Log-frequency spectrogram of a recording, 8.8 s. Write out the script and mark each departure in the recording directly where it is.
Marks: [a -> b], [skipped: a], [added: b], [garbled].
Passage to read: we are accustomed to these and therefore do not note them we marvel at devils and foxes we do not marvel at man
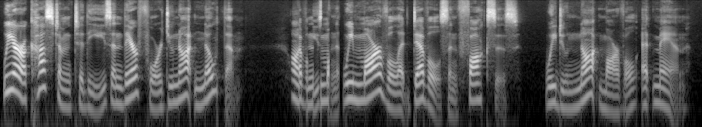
we are accustomed to these and therefore do not note them [garbled] we marvel at devils and foxes we do not marvel at man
